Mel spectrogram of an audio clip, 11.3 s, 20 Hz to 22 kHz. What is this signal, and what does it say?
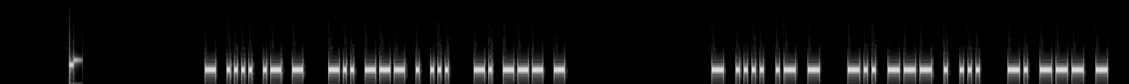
Morse code, heard as a keyed tone, about 31 wpm, 700 Hz. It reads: THAT DOES NOT THAT DOES NOT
